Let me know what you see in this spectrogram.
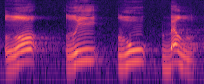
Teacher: Diucapkan seperti kita mengucapkan huruf Kha, yaitu diucapkan dari pangkal tenggorokan kita. Yang membedakannya adalah Kha mengalir nafas dan Gha tidak mengalir nafas. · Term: huruf Gha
